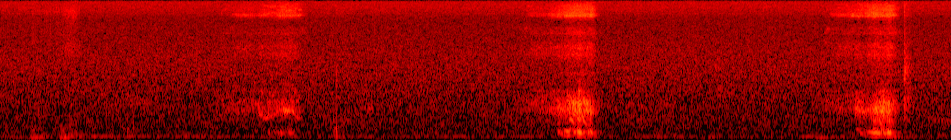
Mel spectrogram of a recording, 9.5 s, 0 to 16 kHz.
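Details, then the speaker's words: Sleeping Shih Tzu puppy snoring: soft snorting snores about every three seconds, roughly 20 a minute, over quiet room noise. "Lola, silent. Dexter, noisy tiny little fucker. Snores so bad."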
